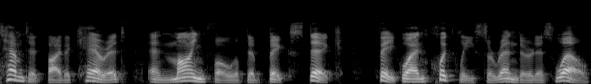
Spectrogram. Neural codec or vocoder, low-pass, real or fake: none; 7.2 kHz; real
